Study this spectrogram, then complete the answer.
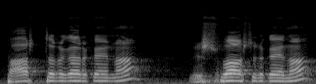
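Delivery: ordinary talk, nothing marked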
